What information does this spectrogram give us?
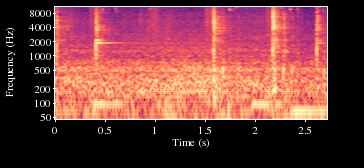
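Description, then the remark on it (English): A blacksmith's hammer strikes metal on an anvil four times at an uneven pace, each blow a sharp ringing clank over a steady low rumble of background noise. “The most important thing he taught me is how to swing a hammer.”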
